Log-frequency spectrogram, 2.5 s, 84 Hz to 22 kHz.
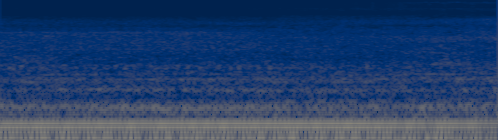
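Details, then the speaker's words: GM 1989-92 V8 car fitted with fourth-generation Bosch injectors replacing failure-prone grey Multec injectors; deep crisp even engine beat, no skips or misses; normal idle after injector upgrade. "now listen how crisp this car is and that's the difference in these injectors"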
